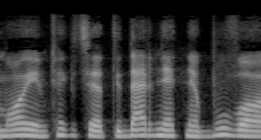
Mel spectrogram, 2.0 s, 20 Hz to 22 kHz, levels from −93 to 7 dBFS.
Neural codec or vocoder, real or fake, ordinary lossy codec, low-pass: autoencoder, 48 kHz, 32 numbers a frame, DAC-VAE, trained on Japanese speech; fake; MP3, 64 kbps; 14.4 kHz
